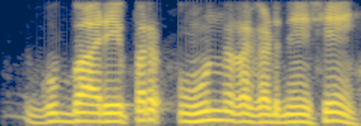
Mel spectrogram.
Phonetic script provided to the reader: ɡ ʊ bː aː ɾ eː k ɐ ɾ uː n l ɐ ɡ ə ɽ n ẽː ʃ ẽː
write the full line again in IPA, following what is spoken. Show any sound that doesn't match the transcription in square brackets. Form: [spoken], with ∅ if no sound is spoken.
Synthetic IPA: ɡ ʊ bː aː ɾ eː [p] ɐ ɾ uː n [ɾ] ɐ ɡ ə ɽ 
